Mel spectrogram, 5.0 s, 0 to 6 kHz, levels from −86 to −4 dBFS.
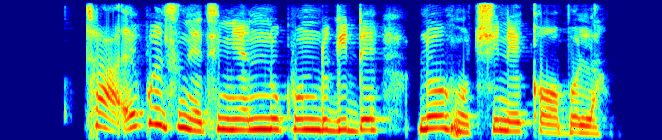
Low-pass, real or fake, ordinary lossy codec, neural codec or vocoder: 5.4 kHz; real; none; none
